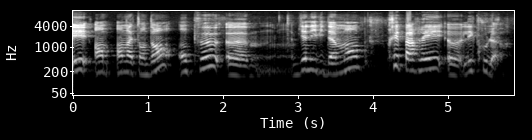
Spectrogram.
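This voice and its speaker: Over noticeable background noise, a woman speaks at a very slow pace. Her fairly high voice carries lively intonation. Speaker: watercolour painting teacher. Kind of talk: tutorial. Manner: hesitant, many fillers.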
